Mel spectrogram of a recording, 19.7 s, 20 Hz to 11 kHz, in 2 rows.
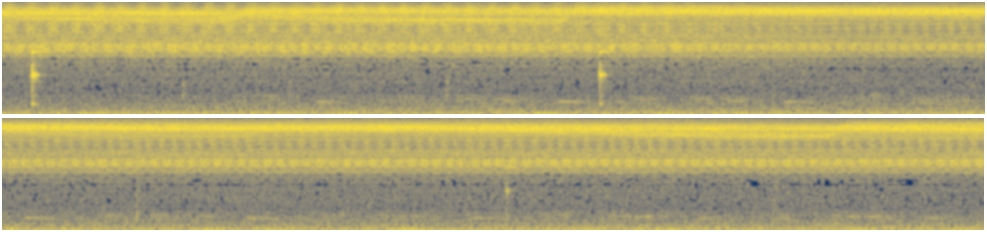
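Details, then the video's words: Cicadas in a Japanese summer, a dense, steady shrill buzzing held high and unbroken through the whole stretch, with a faint rasping texture and a few brief clicks near the start and middle. "Japan Rain Sound 5of2 - Cicada 2"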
